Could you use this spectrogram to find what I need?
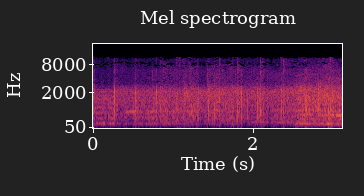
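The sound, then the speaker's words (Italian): An audience at an Italian concert applauds an absent guitarist. The clapping is dense and continuous, with a few sharper claps standing out, and it swells a little louder toward the end. “a distanza dobbiamo assolutamente salutare, gli mandiamo un applauso”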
